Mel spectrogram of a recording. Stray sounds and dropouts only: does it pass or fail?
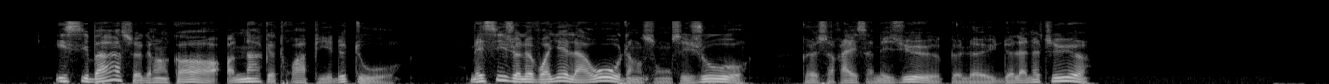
pass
